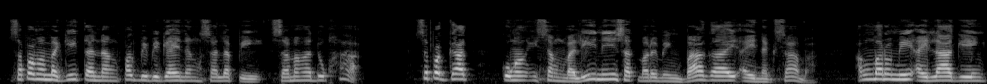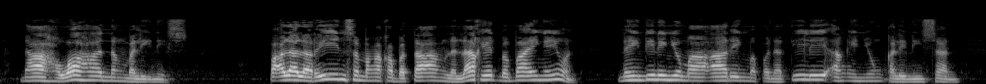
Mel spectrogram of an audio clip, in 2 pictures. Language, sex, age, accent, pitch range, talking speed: Filipino, male, 40-59, native, 155-210 Hz, 130 wpm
